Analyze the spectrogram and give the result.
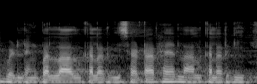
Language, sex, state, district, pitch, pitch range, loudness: Hindi, male, Bihar, Sitamarhi, 105 Hz, 105-110 Hz, -25 LUFS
